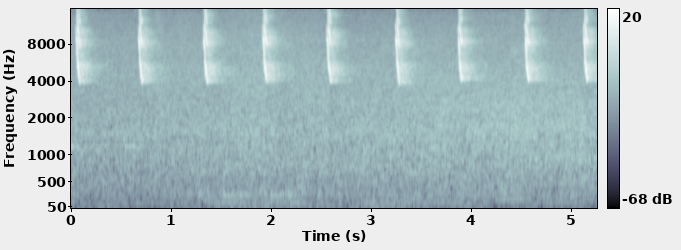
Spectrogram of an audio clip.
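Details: Repeated high, clipped chips from a faraway Hokkaido chipmunk at Maruyama, Sapporo, Hokkaido, September 2014, about one call every 0.65 seconds, with a faint low hum in the background.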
